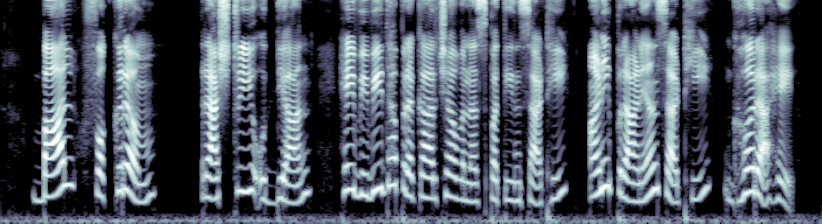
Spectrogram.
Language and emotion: Marathi, neutral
